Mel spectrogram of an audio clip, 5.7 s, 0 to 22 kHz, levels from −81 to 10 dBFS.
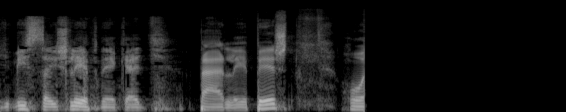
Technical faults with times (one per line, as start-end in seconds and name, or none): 0.00-2.00 adaptive stream starting at a low bitrate
3.63-5.67 audio dropout to silence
